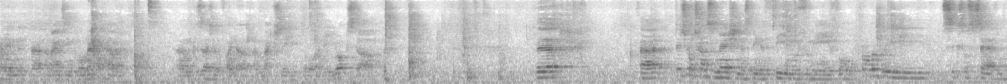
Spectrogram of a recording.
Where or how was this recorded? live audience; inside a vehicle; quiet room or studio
live audience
